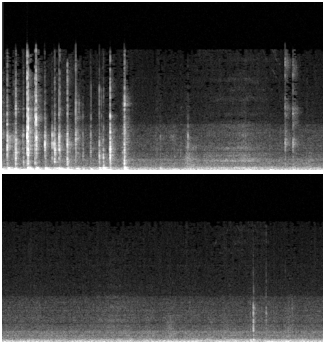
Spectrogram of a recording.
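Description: Fingertips type quickly on a backlit, low-quality plastic typewriter-style keyboard with round white plastic keycaps. A dense burst of clacky keystrokes with thuddy lows and bright clicks fills the first second and a half. Then it goes quiet, leaving a low steady hum and a few faint clicks.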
